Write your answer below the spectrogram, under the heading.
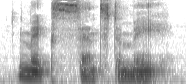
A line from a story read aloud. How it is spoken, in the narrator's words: Michael muttered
